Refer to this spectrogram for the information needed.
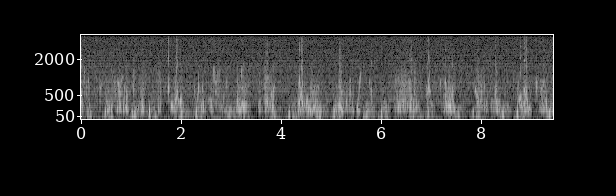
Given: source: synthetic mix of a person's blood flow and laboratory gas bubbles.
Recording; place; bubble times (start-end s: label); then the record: Doppler ultrasound of blood flow; precordium
0.00-0.19 s: bubbles
0.36-0.43 s: bubbles
0.46-0.98 s: bubbles
1.02-1.10 s: bubbles
1.12-1.30 s: bubbles
1.52-1.62 s: bubbles
1.73-2.06 s: bubbles
2.24-2.94 s: bubbles
3.09-3.37 s: bubbles
3.53-3.90 s: bubbles
4.30-4.84 s: bubbles
5.04-5.63 s: bubbles
5.73-5.84 s: bubbles
6.25-6.75 s: bubbles
6.88-7.01 s: bubbles
7.17-7.50 s: bubbles
7.86-8.41 s: bubbles
8.71-9.02 s: bubbles
9.07-9.36 s: bubbles
From the record:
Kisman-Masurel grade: 242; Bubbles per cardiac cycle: several, 3 to 8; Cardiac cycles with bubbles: 100%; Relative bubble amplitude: moderate (0.250 to 0.450); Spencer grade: 3 (all of the cardiac periods contain showers or single bubble signals, but not dominating or overriding the cardiac motion signals); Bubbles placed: anywhere in the cardiac cycle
